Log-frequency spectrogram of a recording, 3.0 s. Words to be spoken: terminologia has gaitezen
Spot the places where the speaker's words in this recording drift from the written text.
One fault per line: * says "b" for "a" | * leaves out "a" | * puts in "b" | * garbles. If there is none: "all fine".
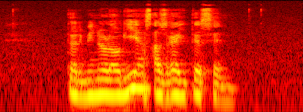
all fine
